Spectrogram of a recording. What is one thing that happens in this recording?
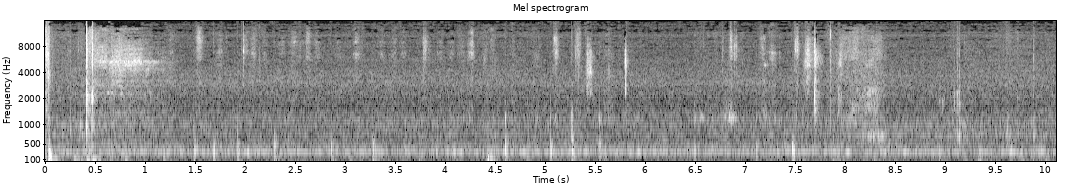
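A marker squeaks as it writes on a plastic card case.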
